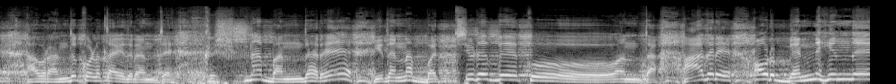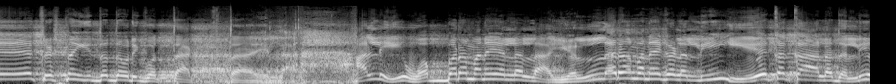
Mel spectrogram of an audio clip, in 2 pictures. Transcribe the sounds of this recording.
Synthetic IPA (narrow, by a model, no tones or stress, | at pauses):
ɐʋɐɾɐnd̪ukɔɭɐt̪aːjid̪ɐɾɐnt̪e | kɾiʂ | ɳɐbɐnd̪ɐɾe̞ | id̪ɐnːɐbɐt͡ʃːiɽɐbeːku | ɐnt̪ɐ | aːd̪ɐɾe̞ | ɐʋɐɾubɛnːɐɦind̪e | kɾiʂɳɐid̪ːɐd̪ːɐʋɐɾiɡeɡɔt̪ːa̰ːɡ | t̪a̰ːjḭlːɐ̰ | ɐlːiɔbːɐɾɐmɐnɛjɐlːɐlːɐ̰ | ɛlːɐɾɐmɐnɛɡɐɭɐlːi | eːkɐkaːlɐd̪ɐlːi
